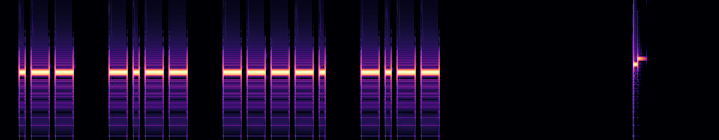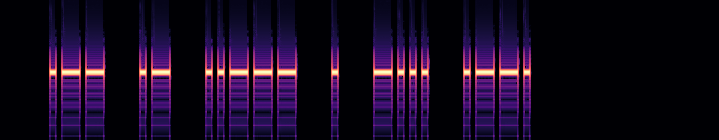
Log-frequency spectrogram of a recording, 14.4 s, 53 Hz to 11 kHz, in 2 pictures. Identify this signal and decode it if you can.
Morse code, heard as a keyed tone, about 20 wpm, spaced as for 15 wpm, 700 Hz. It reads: WY9Y WA2EBP
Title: 186 Lesson 30g - Letter b - Call Signs 20wpm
